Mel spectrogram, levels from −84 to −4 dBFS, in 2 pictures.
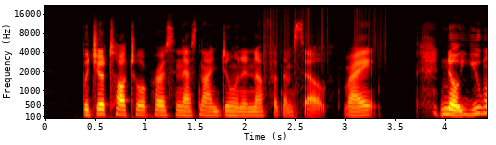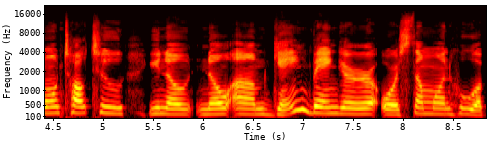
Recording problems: crackling; faint; at 2 s and at 3 s; 30 dB below the speech

